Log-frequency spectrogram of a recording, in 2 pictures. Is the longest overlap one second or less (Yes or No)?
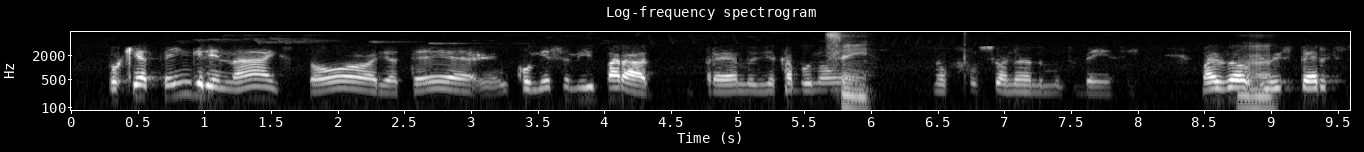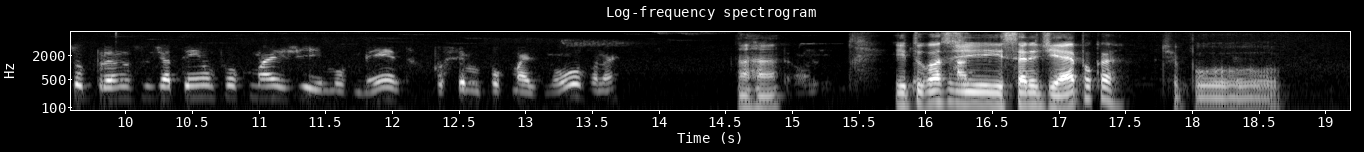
Yes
